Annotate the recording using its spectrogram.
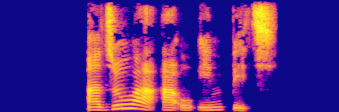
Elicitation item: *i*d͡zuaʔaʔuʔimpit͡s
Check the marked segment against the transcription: incorrect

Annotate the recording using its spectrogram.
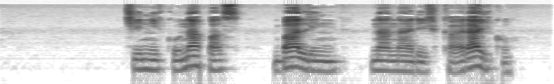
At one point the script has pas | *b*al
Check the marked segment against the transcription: correct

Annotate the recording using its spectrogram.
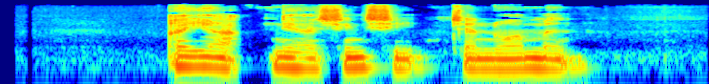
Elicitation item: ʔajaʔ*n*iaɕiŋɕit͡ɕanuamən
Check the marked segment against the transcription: correct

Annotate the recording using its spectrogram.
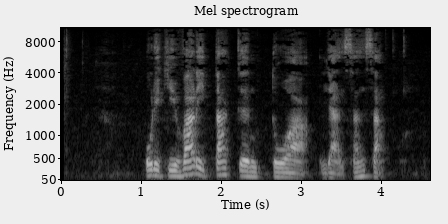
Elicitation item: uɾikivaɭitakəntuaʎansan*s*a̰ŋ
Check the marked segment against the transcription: correct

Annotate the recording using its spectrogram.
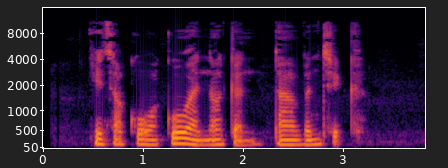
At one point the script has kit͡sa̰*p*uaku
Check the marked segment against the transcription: incorrect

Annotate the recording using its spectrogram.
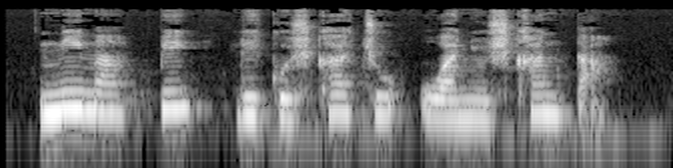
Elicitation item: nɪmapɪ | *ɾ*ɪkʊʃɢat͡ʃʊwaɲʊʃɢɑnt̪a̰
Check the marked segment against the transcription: correct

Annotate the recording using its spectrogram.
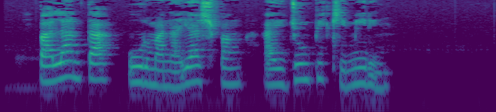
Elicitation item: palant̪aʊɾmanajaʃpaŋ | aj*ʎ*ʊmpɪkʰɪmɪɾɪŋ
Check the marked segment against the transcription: correct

